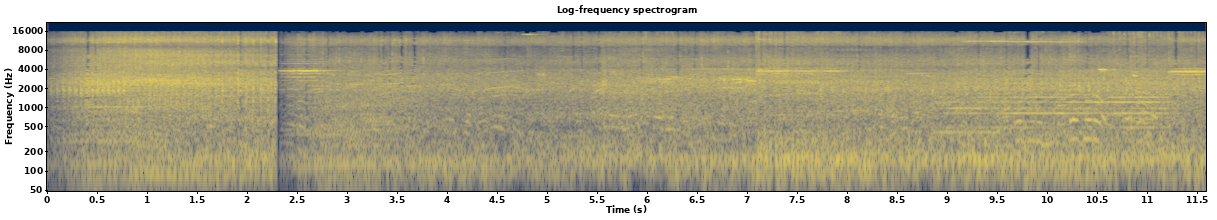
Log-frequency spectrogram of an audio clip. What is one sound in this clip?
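A crowd of men shout and talk loudly outdoors.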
